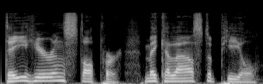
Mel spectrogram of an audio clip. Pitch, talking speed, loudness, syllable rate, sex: 135 Hz, 180 wpm, -16 LUFS, 5.0 syllables/s, male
